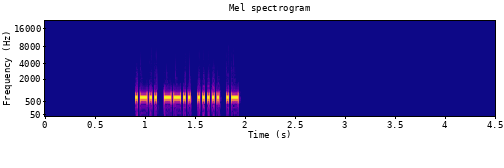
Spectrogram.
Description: Morse code, heard as a keyed tone, about 49 wpm, 700 Hz. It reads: LZ5A
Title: DXCC-100 Call Signs - 4 Characters - Repeated 3x - 50wpm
